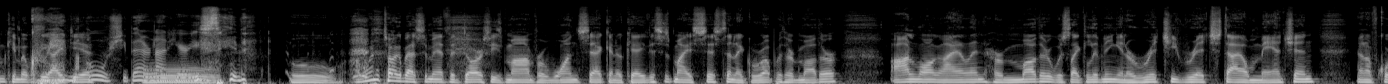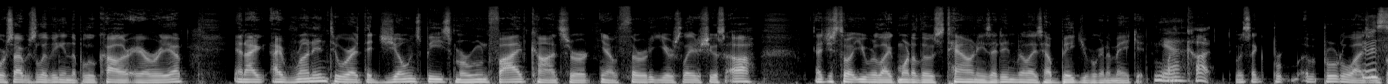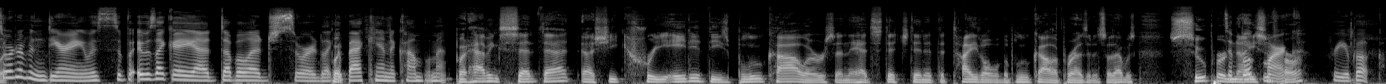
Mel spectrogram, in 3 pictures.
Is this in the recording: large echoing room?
no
